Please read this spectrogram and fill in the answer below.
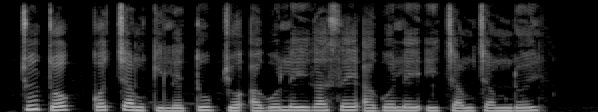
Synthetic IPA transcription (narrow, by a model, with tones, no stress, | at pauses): t͡ʃu˦tɔ˦kːɔ˦t͡ʃa˦mki˨le˨tu˦p̚d͡ʒɔ˨ʔa˨ɡɔ˦le˦i˦ɡa˦sɛ˦jʔa˨ɡɔ˦le˦ʔi˦t͡ʃa˦mt͡ʃa˦mndo˦j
